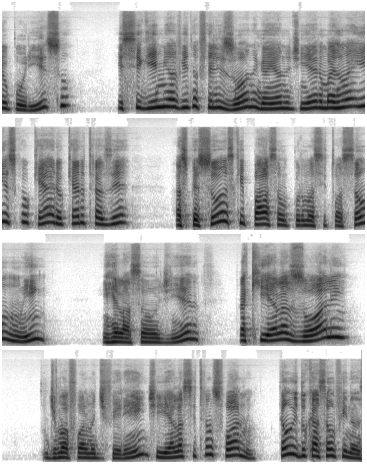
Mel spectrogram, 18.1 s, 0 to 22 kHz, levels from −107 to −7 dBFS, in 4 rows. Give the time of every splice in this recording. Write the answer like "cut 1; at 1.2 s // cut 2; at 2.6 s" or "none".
none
